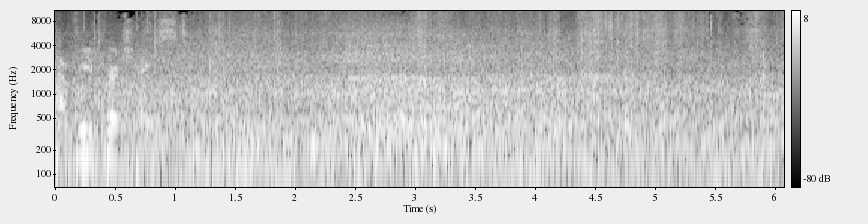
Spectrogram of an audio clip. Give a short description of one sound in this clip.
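Cardboard rustles as a box is opened.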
